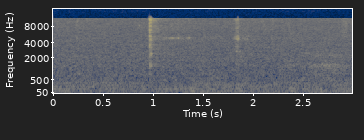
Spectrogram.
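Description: Small scissors snip once or twice close by.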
